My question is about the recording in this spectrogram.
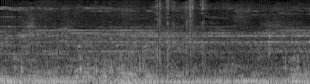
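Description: Music with long held notes playing, with people talking over it.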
